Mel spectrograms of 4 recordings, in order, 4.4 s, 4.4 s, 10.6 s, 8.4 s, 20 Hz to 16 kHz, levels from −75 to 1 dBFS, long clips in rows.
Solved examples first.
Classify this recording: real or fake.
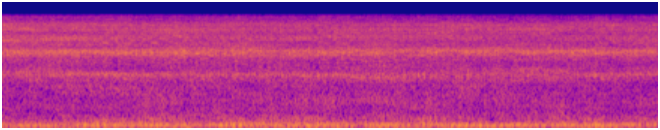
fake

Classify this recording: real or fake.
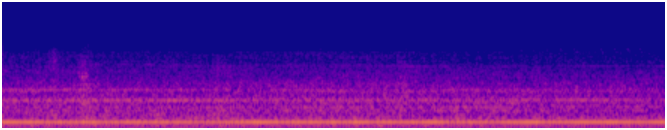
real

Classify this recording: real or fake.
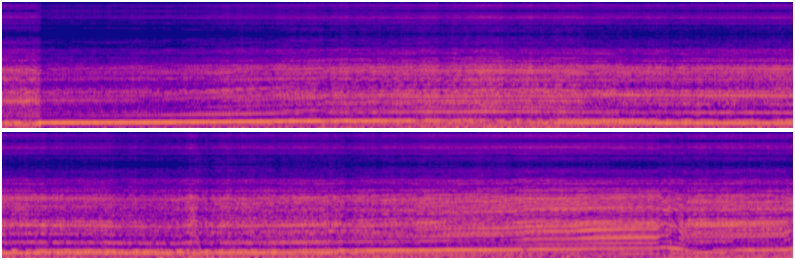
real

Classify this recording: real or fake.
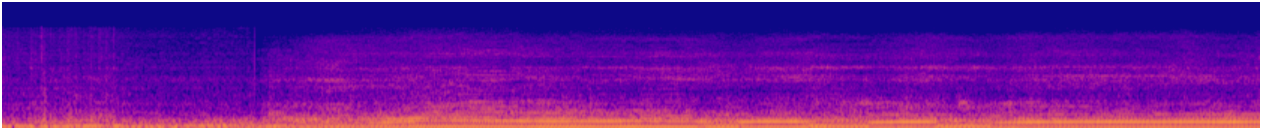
fake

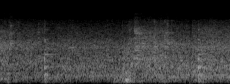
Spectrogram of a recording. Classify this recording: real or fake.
real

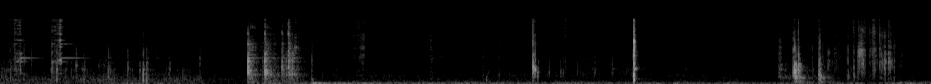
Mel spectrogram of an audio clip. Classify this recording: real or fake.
real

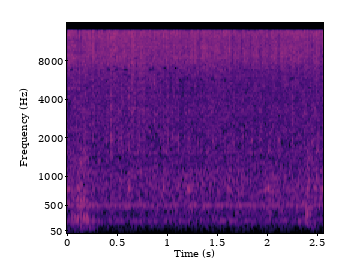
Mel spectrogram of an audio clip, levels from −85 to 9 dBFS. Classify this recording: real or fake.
real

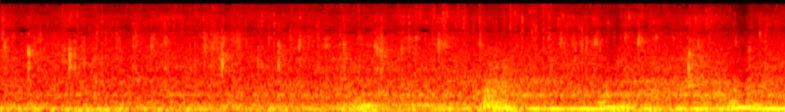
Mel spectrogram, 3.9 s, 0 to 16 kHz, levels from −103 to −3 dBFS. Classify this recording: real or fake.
real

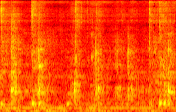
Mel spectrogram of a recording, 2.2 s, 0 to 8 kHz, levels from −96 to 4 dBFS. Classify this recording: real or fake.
fake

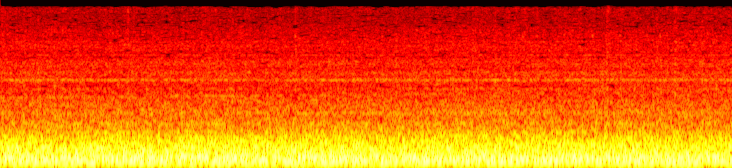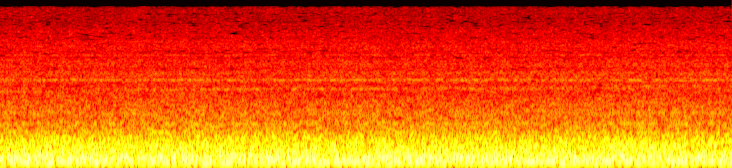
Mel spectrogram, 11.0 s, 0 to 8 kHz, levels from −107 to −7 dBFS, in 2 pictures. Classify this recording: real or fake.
real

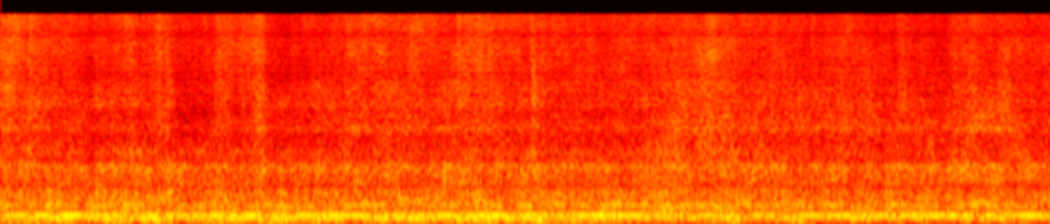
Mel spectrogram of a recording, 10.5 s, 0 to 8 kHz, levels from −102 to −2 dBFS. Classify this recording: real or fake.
fake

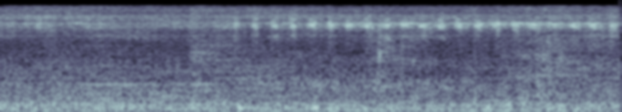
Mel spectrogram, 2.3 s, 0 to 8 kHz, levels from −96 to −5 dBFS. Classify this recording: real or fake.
fake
